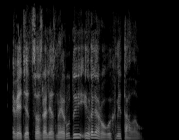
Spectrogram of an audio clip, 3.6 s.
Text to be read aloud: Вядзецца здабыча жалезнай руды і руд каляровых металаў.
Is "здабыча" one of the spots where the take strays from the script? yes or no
yes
